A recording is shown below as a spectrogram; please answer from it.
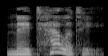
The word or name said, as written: natality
